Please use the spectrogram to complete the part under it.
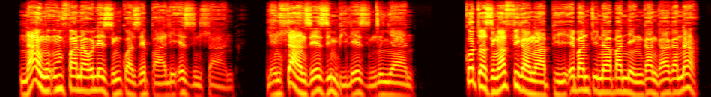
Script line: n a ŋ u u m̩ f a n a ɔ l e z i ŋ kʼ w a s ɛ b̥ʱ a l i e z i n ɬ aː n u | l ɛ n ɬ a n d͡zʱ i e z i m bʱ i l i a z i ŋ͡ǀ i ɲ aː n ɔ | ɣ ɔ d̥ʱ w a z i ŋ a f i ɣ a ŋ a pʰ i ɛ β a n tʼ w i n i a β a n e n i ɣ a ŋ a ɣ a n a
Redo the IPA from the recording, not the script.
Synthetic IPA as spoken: n a ŋ u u m̩ f a n a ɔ l e z i ŋ kʼ w a z ɛ b̥ʱ a l i e z i n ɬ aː n u | l ɛ n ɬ a n d͡zʱ i e z i m bʱ i l i e z i ŋ͡ǀ i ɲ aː n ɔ | ɣ ɔ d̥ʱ w a z i ŋ a f i ɣ a ŋ a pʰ i ɛ β a n tʼ w i n i a β a n e ŋ i ɣ a ŋ a ɣ a n a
